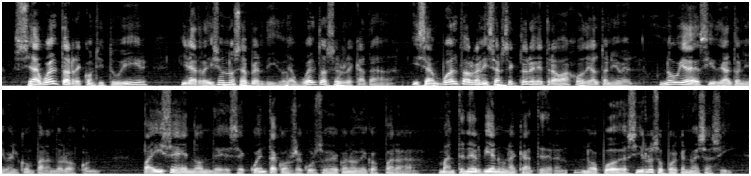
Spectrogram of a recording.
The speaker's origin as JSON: {"language": "Spanish", "region": "Mendoza", "country": "Argentina", "moved": "as an adult", "said": "yo salí de Mendoza y a la semana yo estaba de titular en la Universidad Nacional Autónoma de México."}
